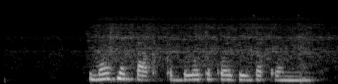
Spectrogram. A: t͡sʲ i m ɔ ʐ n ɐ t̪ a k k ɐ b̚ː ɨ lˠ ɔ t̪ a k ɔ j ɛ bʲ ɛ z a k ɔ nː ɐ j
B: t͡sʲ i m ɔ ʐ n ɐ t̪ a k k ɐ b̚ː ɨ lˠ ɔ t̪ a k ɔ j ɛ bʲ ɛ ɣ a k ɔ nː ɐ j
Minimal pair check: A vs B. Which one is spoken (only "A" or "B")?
A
